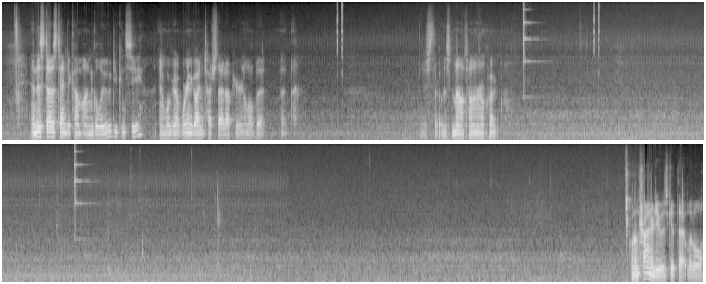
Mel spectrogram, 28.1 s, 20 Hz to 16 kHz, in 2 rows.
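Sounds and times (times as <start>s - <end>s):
metal hand tools clinking: 10.4s - 11.0s, 15.5s - 16.1s.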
